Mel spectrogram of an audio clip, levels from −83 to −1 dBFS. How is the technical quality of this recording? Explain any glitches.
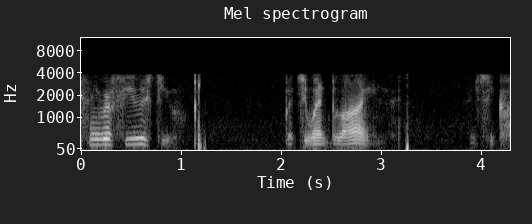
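The recording has been through an old mobile phone link, with codec coloration throughout and two short bursts of transmission damage.

Throughout, the GSM full-rate codec is plainly audible. The band runs from about 300 Hz to 3.7 kHz, and the speech carries a buzzy, gravelly grain. The codec rebuilds the voice from a vocal-tract filter fed by sparse, regularly spaced pulses, which fits a 13 kbps full-rate stream. A generic low-bitrate codec tends to sound watery or swirly. This one sounds rough and reedy instead.

At 1.13 to 1.24 s and again at 3.17 to 3.27 s, there are GSM bit errors. Corrupted bits reach the decoder, so the filter, pitch or gain values for a few consecutive frames come out wrong. Each burst lasts about a tenth of a second, and the sound there turns into squawks, pops and gargling, with sudden jumps in spectrum and level. 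Packet-loss concealment would repeat or fade the sound, and a dropout would go silent. These bursts are malformed and noisy instead.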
